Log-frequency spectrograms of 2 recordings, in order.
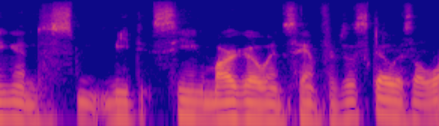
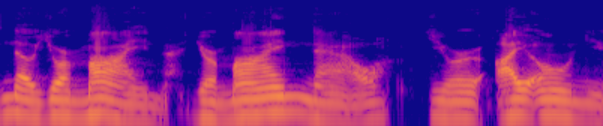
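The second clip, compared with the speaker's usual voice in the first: put-on angry voice, slower pace. Recapping a story, acting out a man's angry outburst. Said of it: "he gets real pissed off. He says".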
